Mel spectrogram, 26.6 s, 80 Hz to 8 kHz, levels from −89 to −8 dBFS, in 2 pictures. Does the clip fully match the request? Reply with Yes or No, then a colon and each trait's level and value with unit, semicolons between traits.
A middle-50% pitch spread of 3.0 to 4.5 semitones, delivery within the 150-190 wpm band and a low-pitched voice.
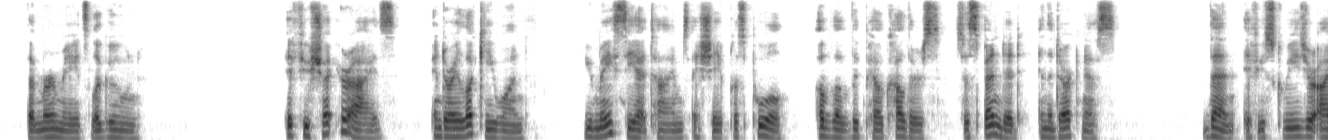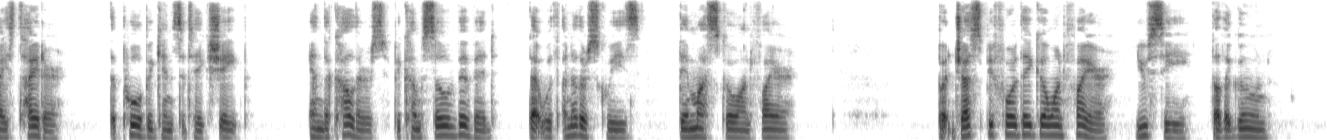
Yes: average, 3.7 semitones; average, 155 wpm; low, 125 Hz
